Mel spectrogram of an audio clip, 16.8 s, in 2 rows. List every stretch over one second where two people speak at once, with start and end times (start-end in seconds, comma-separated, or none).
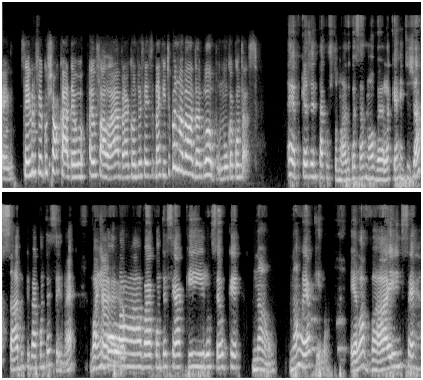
none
